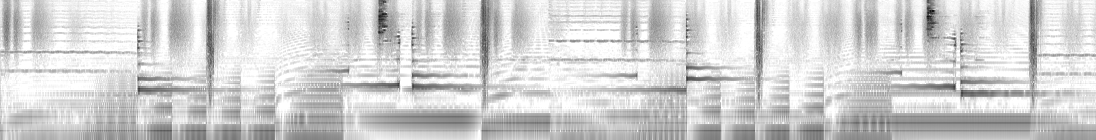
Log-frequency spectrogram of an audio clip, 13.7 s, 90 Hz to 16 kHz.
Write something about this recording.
experimental electronic beat
A 70bpm beat/loop sequenced using Renoise 3.0. Samples were either created from scratch or modified after being recorded in my basement using the sampler built into Renoise. Sounds good in reverse too.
